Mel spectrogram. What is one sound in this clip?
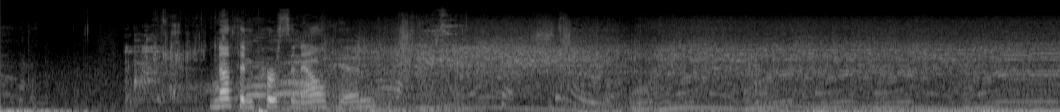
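A chainsaw engine roars and revs.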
